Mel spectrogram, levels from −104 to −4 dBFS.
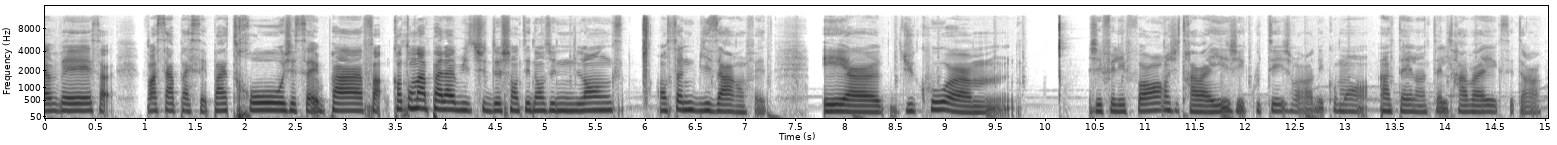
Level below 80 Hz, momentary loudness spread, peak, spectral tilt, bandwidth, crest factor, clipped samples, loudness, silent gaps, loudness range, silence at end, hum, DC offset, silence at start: -52 dBFS; 12 LU; -6 dBFS; -5.5 dB/octave; 12.5 kHz; 24 dB; under 0.1%; -30 LUFS; none; 6 LU; 0.05 s; none; under 0.1%; 0 s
